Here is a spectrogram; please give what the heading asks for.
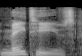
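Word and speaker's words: Meitiv: So how did they pronounce it? Medev? They said Métis. Métis.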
